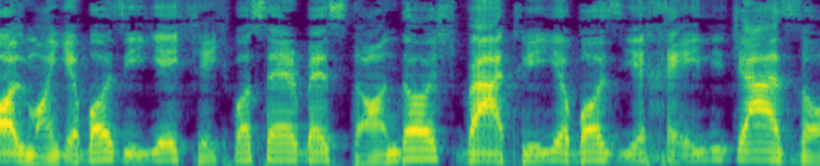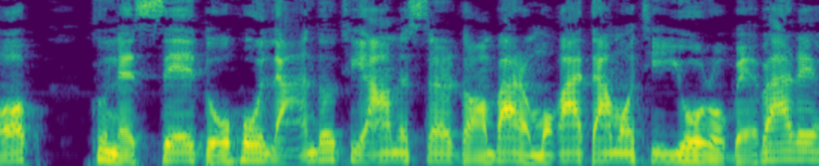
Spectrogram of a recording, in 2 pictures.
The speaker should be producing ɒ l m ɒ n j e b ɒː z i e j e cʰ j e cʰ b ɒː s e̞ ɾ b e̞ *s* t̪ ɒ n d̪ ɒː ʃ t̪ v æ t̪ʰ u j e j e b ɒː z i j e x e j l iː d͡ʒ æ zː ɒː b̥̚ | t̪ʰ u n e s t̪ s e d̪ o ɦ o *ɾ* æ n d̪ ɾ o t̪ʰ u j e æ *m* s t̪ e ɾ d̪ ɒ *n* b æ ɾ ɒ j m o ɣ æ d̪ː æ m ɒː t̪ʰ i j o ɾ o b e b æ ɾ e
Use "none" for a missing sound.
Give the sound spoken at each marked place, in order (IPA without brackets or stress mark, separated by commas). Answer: s, l, m, m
